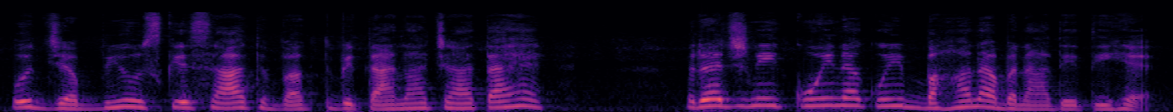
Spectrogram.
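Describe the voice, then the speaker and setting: Female narrator for scripted stories: unhurried pace, lively intonation. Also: on the low side.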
